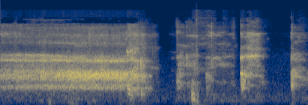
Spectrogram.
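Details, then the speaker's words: Cough from an MMA fighter, a recording he sent to Meltzer; afterwards he says it hurts and that it came about nine days, the week, before a fight. "But anyways, here's the the cough that he gave to Meltzer in San Jose."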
